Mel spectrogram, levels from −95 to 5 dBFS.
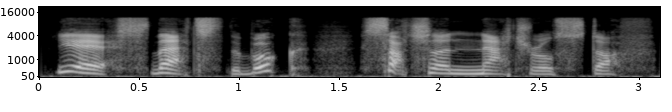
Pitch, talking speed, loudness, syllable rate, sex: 220 Hz, 135 wpm, -23 LUFS, 3.8 syllables/s, female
